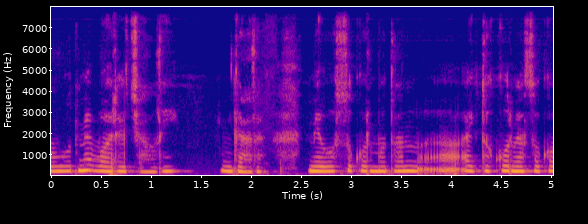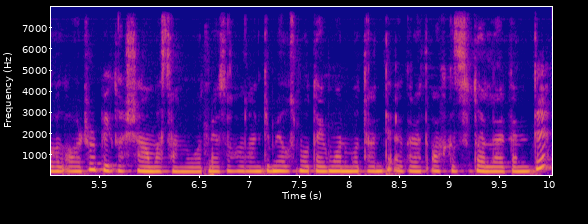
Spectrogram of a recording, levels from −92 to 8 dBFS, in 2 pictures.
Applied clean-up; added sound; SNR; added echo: neural mask model DeepFilterNet 3.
